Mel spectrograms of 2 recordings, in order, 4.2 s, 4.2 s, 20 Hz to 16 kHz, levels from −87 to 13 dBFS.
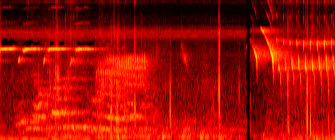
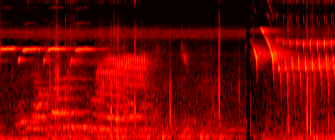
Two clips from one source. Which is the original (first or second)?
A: first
